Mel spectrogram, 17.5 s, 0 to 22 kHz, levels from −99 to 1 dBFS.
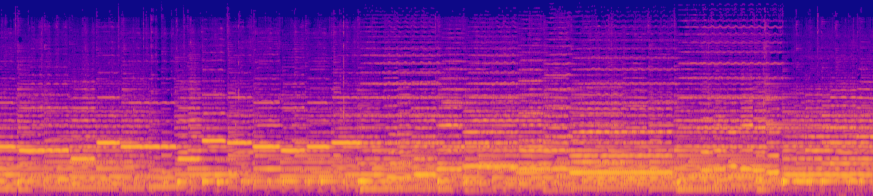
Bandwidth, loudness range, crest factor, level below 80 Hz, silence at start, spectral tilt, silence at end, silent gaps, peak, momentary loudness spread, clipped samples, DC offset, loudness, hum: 16 kHz; 1 LU; 12 dB; -60 dBFS; 0 s; -6 dB/octave; 0 s; none; -8 dBFS; 3 LU; under 0.1%; under 0.1%; -20 LUFS; none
